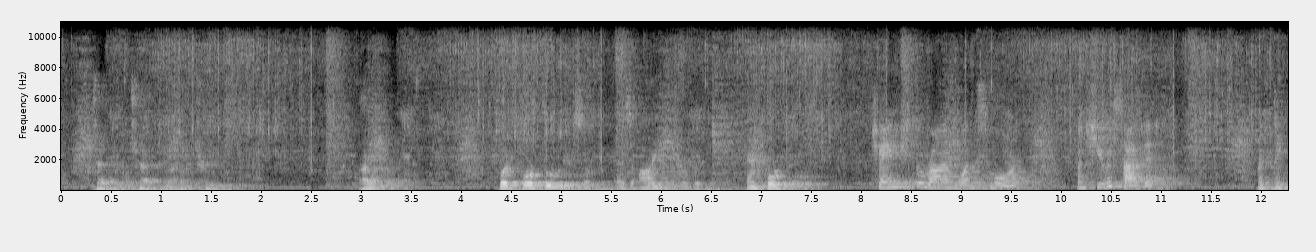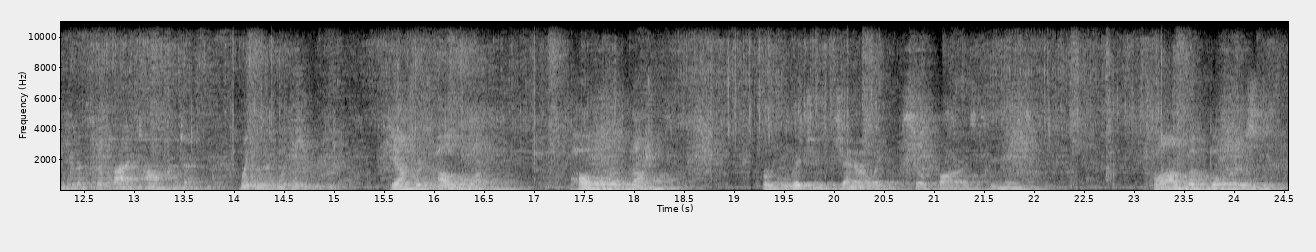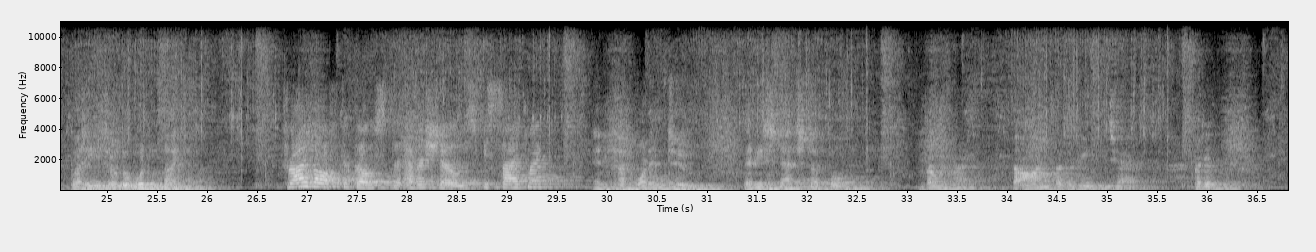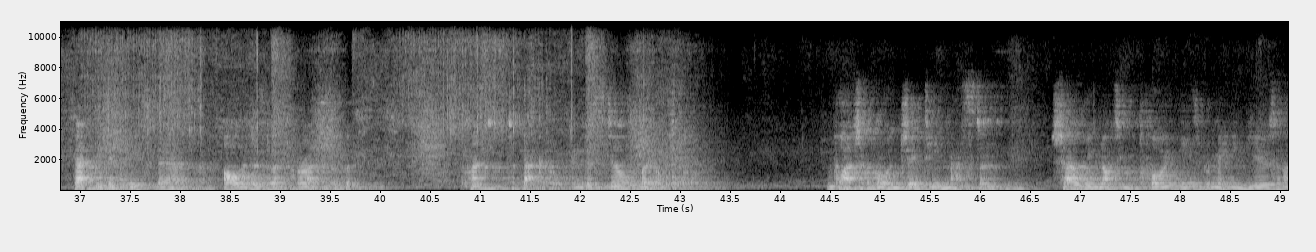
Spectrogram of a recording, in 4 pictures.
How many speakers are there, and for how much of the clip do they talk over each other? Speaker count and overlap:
five, no overlap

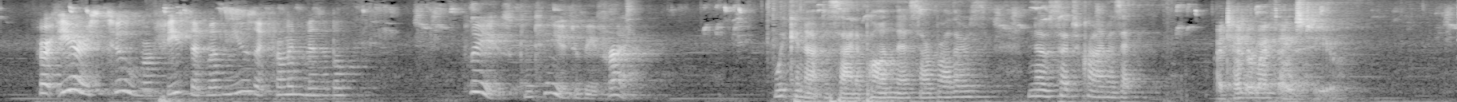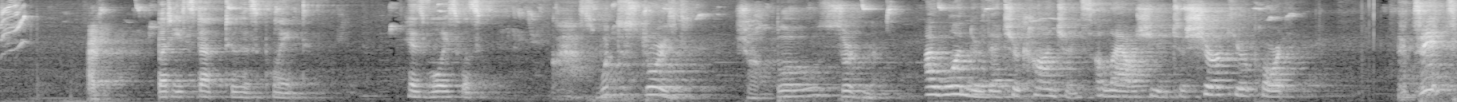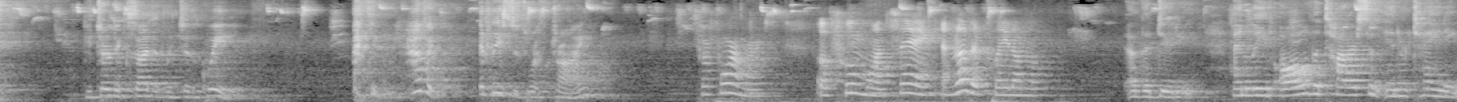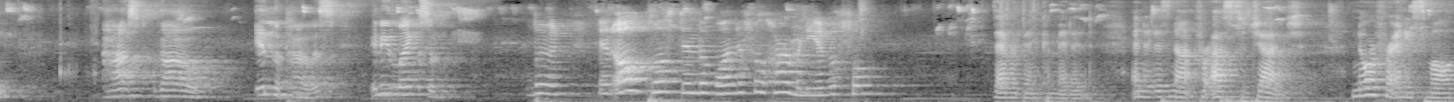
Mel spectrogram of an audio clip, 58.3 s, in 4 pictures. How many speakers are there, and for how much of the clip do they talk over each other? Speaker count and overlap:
seven, no overlap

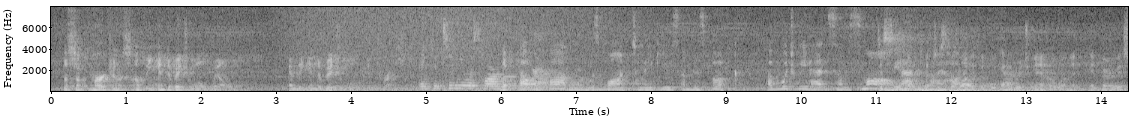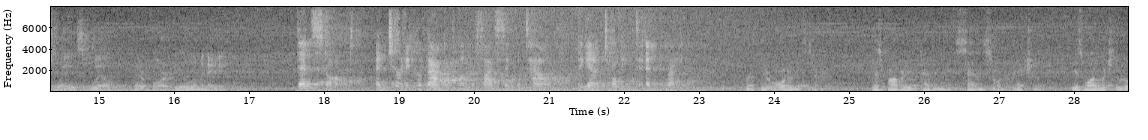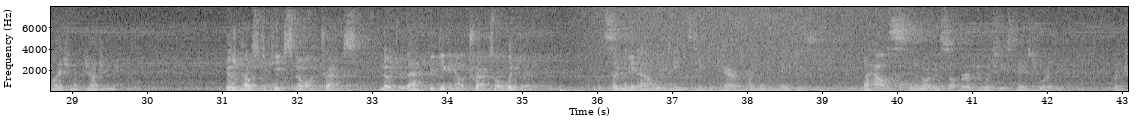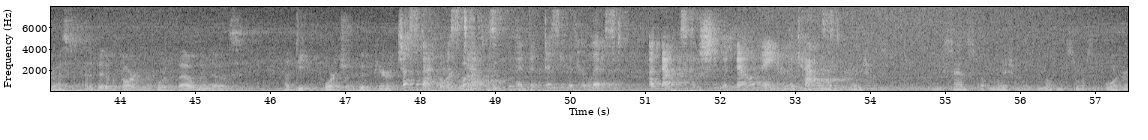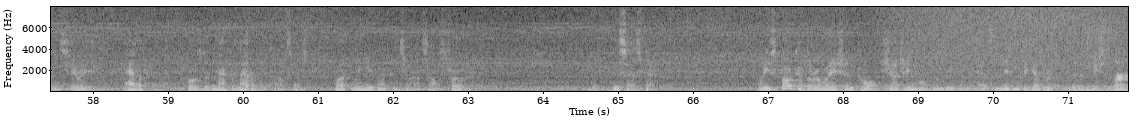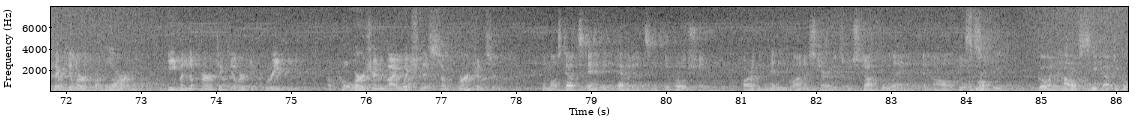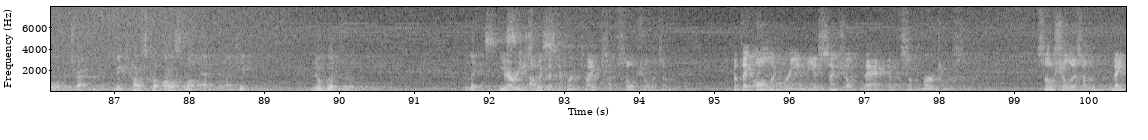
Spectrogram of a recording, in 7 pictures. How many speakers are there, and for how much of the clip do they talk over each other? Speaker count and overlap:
eight, about 9%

